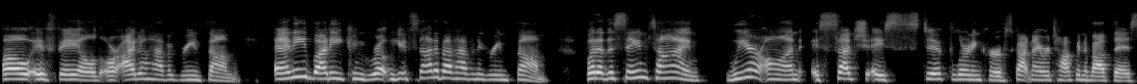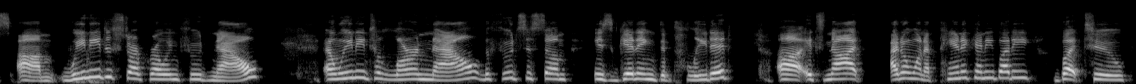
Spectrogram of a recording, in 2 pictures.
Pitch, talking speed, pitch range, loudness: 240 Hz, 190 wpm, 215-270 Hz, -20 LUFS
